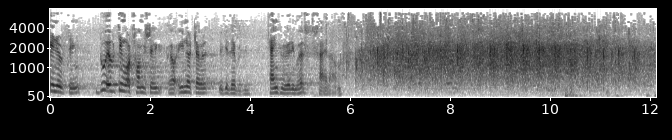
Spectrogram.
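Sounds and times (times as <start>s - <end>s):
speech: 0.0s - 6.2s
audience applause: 5.9s - 12.1s.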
